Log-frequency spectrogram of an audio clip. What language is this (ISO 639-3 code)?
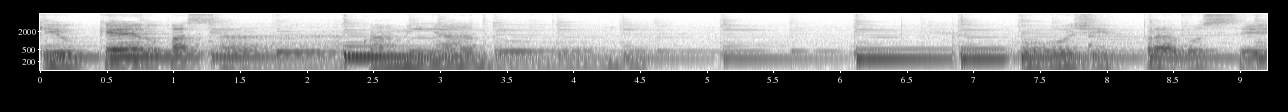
por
